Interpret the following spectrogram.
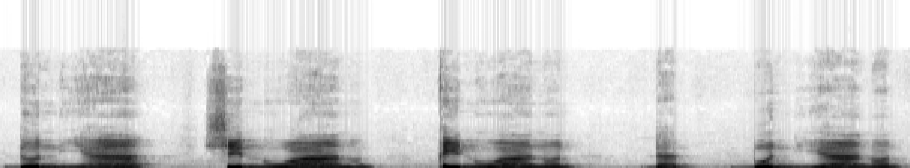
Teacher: Ini dibaca jelas nun matinya dan disebut dengan ijhar mutlak.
